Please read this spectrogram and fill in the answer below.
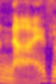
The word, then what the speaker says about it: knife: Knife. Lo mismo es acá no se pronuncia, es ahí se dice I.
